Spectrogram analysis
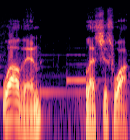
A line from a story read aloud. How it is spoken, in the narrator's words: I said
